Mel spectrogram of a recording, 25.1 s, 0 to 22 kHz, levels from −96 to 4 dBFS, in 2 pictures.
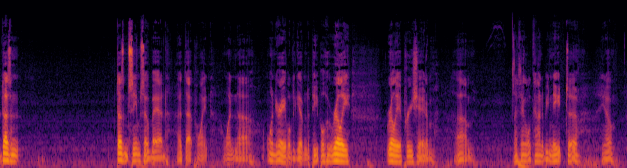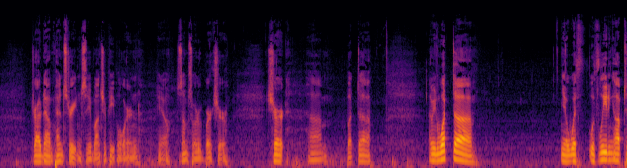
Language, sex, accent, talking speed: English, male, American, 160 wpm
